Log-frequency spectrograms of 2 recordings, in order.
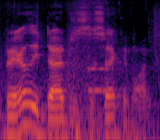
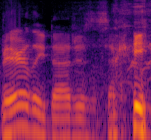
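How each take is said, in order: First: It is said at normal volume. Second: It is said a little louder.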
